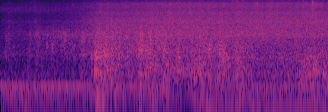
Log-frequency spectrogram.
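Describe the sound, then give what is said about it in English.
A sudden jungle rain shower arrives as a steady, dense hiss of heavy rainfall that swells abruptly about a second in, with low rumbling underneath. No voices are heard. “My God, everything's getting soaked. These jungle rains, they are sudden, huh?”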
